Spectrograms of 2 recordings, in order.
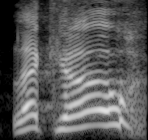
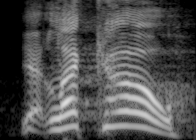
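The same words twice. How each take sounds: First: High, loud "let go?" rising in disbelief; "let go?" thrown back as a startled question; incredulous question. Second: "let go" as a falling statement, high and loud; settled, projected "let go", dropping at the end; firm confirmation. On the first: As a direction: ask "let go?" as if you can't believe it. Man questions God's instruction. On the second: God confirms the instruction. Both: Acted.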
